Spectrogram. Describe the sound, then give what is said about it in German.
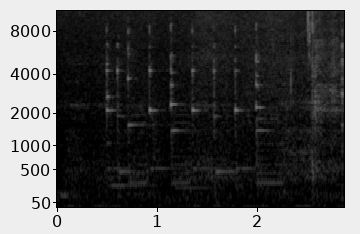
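A quick series of bright electronic chimes, a phone's message notification tone for an SMS or WhatsApp message from the boss after work, repeating in short bursts over a soft background hiss with no voices. “Sie bekommen eine Nachricht vom Chef, ein SMS, WhatsApp.”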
